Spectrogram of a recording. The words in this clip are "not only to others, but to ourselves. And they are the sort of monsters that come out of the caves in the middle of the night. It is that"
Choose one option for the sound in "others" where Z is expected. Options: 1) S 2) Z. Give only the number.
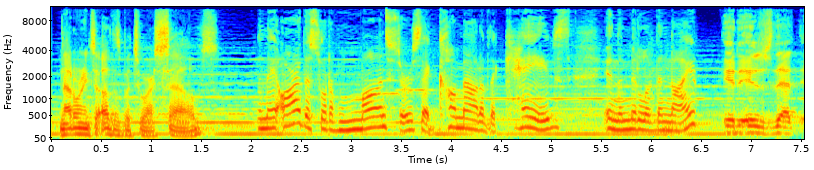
2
